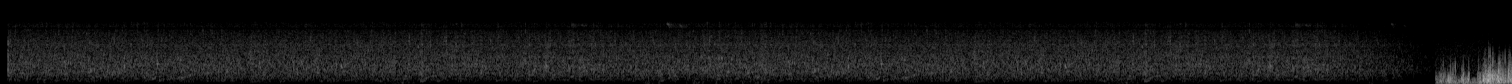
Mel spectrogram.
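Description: Small stream running over a shallow rocky bed, a steady rushing of water. Near the end the water sound dips and loud wind buffeting on the microphone cuts in.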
